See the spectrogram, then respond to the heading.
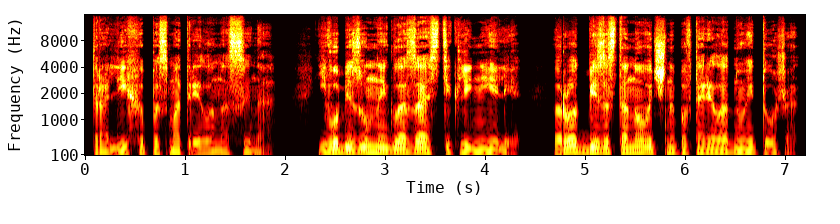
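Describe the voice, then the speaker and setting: A man narrating a fairy tale in a dramatic, measured way, close to the mic. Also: on the low side, dry recording. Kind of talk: storybook narration.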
